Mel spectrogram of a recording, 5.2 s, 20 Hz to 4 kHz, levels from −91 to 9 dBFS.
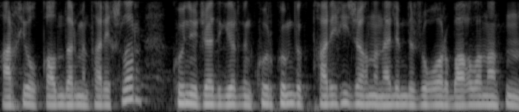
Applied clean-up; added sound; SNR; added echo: none; none; none; none.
